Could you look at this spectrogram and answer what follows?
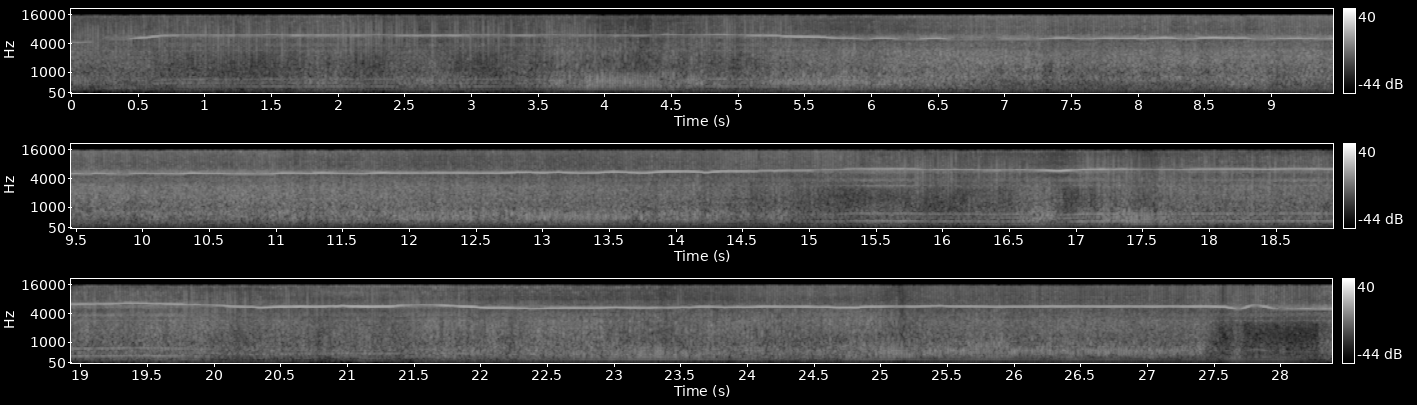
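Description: A single-rotor FPV drone's electric motor and propeller running in flight, heard from on board: a steady high whine that wavers a little in pitch over a rush of prop wash and wind. A lower propeller hum rises and falls as the throttle changes.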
